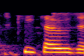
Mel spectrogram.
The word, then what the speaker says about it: taquitos: You know, you mainly got the taquitos and, did I say that right? Taquitos? Yeah.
